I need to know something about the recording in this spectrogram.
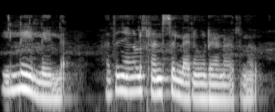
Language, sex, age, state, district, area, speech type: Malayalam, female, 18-30, Kerala, Thiruvananthapuram, rural, spontaneous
